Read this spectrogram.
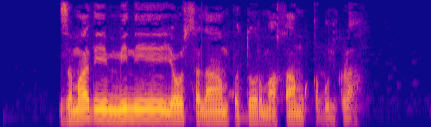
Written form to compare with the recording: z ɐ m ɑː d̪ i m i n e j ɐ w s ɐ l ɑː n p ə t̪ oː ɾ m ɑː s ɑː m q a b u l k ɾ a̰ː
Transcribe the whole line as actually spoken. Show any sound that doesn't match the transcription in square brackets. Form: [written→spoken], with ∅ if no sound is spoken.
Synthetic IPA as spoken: z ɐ m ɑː d̪ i m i n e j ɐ w s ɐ l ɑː [n→m] p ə t̪ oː ɾ m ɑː [s→x] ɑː m q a b u l k [ɾ→ɽ] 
